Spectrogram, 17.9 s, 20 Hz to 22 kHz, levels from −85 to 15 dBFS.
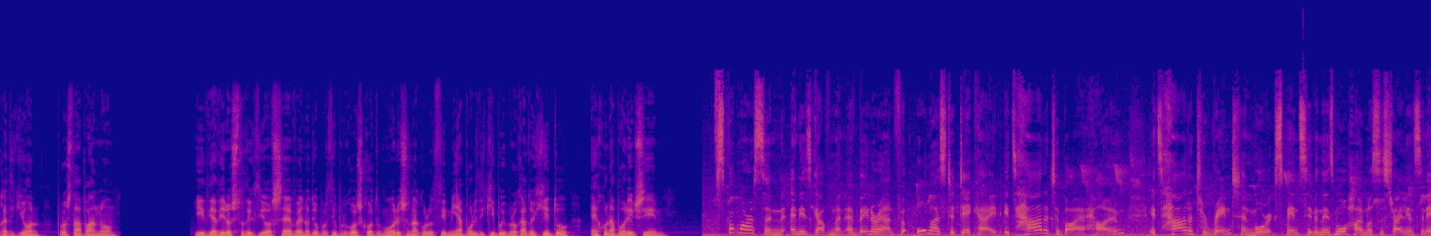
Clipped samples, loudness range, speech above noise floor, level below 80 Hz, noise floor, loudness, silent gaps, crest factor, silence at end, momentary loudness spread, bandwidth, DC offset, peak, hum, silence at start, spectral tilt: under 0.1%; 2 LU; over 62 dB; -48 dBFS; under -90 dBFS; -28 LUFS; 1.51-2.37 s; 18 dB; 0 s; 5 LU; 16 kHz; under 0.1%; -12 dBFS; none; 0 s; -5 dB/octave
